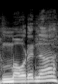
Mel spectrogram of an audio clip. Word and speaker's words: Modena: Yeah, let me talk real quick, because it was in Modena? Is that how you pronounce it? Modena.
